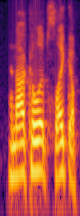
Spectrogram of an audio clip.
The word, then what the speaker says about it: Pinocalypse: Pinocalypse, like apocalypse, but with pinup.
